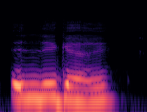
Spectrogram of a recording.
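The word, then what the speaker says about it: loup-garou: Lou Garou. – Lou Garou. – That's how it's pronounced. – All right. It kind of sounds like Louis Roux.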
